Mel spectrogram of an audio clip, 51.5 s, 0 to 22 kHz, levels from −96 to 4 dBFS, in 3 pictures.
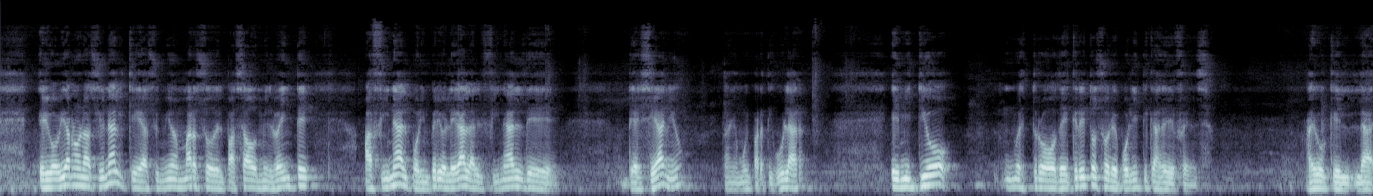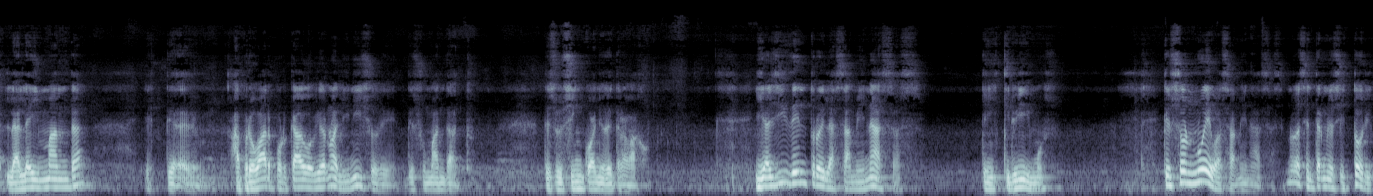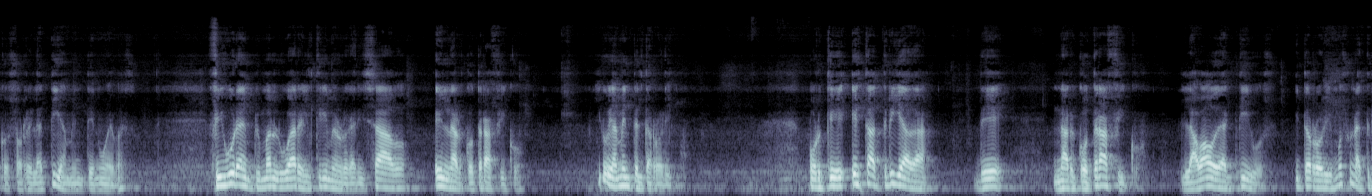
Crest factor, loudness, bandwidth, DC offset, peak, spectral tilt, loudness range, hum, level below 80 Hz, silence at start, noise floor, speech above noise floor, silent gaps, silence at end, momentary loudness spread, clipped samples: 16 dB; -15 LUFS; 8.2 kHz; under 0.1%; 0 dBFS; -9.5 dB/octave; 5 LU; none; -54 dBFS; 0 s; -50 dBFS; 36 dB; none; 0 s; 15 LU; under 0.1%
